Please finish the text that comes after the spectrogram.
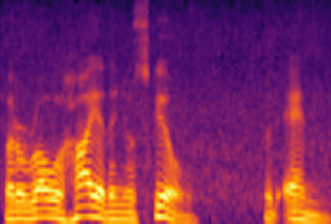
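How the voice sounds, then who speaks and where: A man narrating a fantasy gamebook adventure in the second person, in a measured storytelling manner. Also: medium pitch, animated, a little mellow, slight background noise.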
